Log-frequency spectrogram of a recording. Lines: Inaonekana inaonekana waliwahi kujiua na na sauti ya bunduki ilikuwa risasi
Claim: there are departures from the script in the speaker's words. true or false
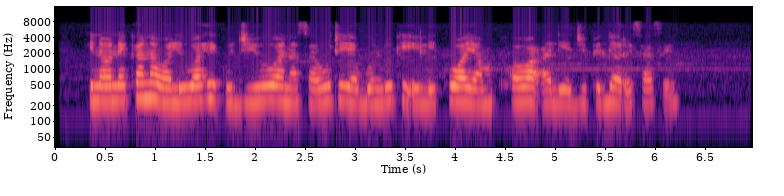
true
